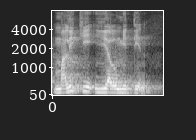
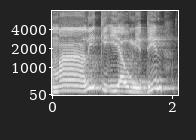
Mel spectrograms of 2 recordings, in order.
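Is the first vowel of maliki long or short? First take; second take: short; long. First: The first vowel is kept short. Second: The first vowel is held long. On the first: "tidak ada alifnya kita baca" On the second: "dengan memakai alif kita baca"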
